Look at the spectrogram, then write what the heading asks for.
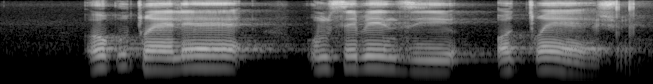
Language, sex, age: Zulu, male, 24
